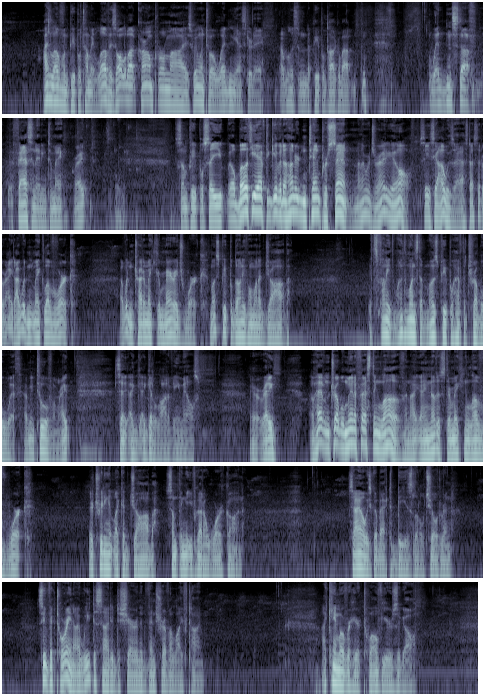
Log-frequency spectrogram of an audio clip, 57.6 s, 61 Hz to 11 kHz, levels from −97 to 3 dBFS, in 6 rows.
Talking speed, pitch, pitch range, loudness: 170 wpm, 85 Hz, 75-100 Hz, -30 LUFS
